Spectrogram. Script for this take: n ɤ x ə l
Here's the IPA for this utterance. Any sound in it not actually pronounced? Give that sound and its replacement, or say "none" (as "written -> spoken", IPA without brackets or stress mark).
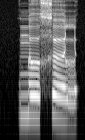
none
